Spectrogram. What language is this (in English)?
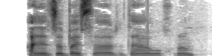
Pashto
